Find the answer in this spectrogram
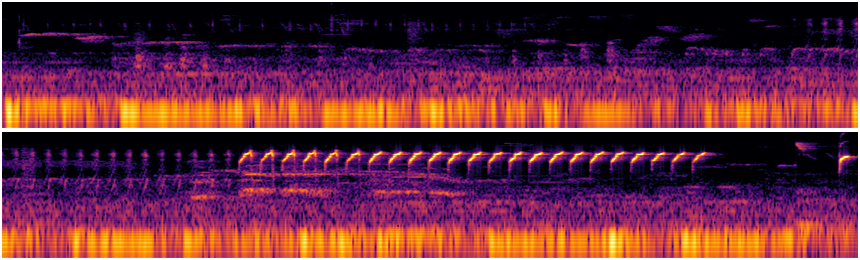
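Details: Scaly-breasted munia after sunning: quiet scattered chips and ticks at first, then a long, loud run of some twenty quick high down-slurred whistles in even rhythm, ending abruptly.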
